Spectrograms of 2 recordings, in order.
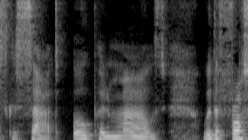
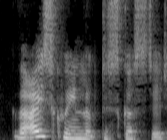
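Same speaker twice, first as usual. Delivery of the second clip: ordinary delivery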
